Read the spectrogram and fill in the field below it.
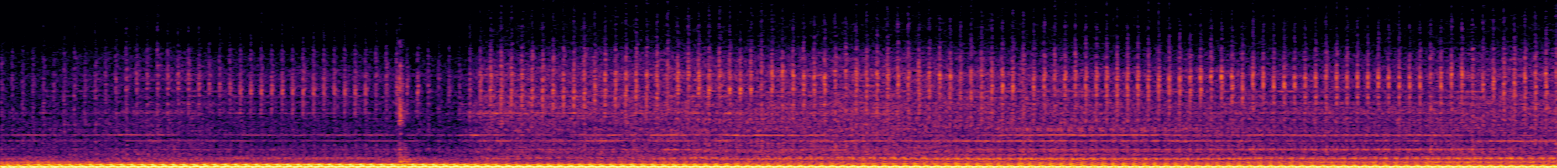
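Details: Subaru STI with blown engine: steady rhythmic knock about two and a half beats per second over a loud, rough idle, pointing to serious internal engine damage.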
